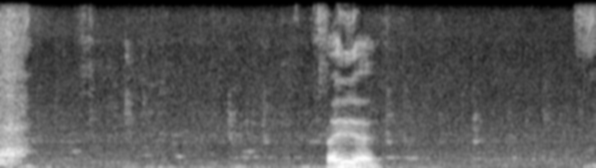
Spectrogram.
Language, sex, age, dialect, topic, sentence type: Bhojpuri, male, 51-55, Northern, agriculture, statement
